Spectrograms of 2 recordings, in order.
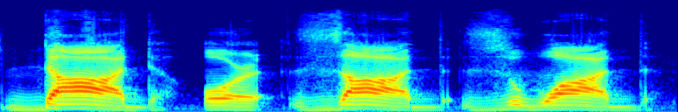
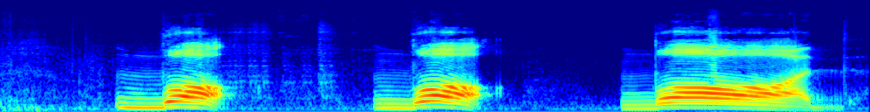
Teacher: I used the sides of my tongue to touch the big teeth in the back, the molars. So my tongue's going to press up to the side.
